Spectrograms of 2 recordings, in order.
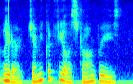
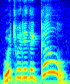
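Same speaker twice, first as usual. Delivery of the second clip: raised, high cry; cried out; 8 semitones higher, 5 dB louder than usual. A narrator's reading. Cutwater searching the dark, raised cry. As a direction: call out to the others. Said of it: "cried out Cutwater".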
